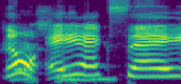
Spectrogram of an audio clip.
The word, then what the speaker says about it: AXA: next thing I know I got hired at ax advisors okay so oh I said a I didn't pronounce it right what was it AXA AXA you it's all good it's all good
